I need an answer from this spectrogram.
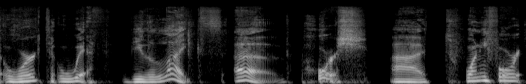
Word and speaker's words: Porsche: period correct he's worked with the likes of porsche uh 24 8 lemans i have no idea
